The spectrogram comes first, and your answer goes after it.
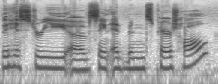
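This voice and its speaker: Earnest, hesitant woman journalist, lowish voice. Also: a little slow, clean tone. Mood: polite, curious. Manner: hesitant, friendly, eager. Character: earnest, polite woman investigative journalist probing a haunting. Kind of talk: naturalistic audio play dialogue.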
